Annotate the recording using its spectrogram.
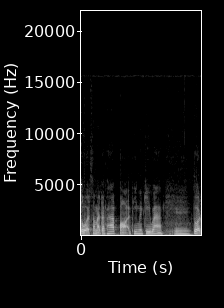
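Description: Speech only: a woman talking in Thai.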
